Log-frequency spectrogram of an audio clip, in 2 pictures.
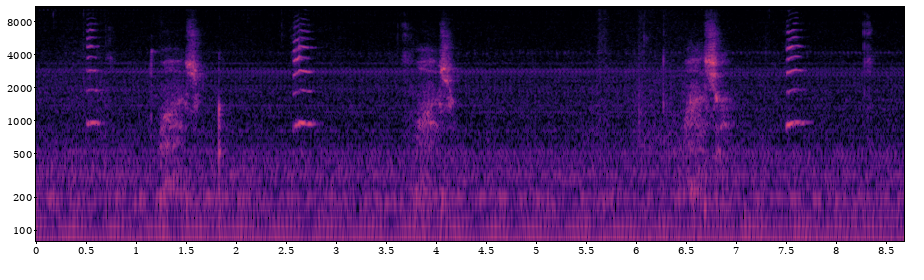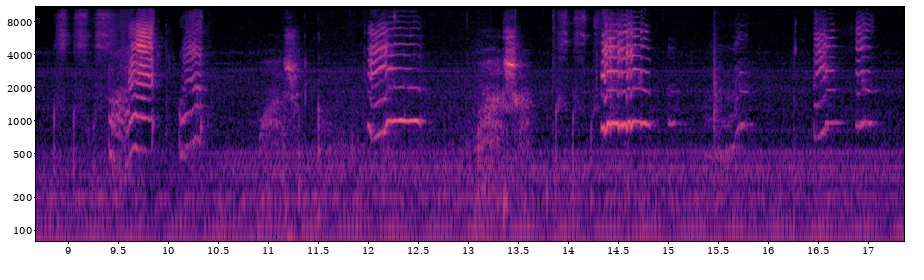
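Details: Domestic cat meowing indoors in a funny way, several short harmonic mews repeated irregularly over about seventeen seconds, some rising and bending, with quiet background speech and a steady low hum.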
